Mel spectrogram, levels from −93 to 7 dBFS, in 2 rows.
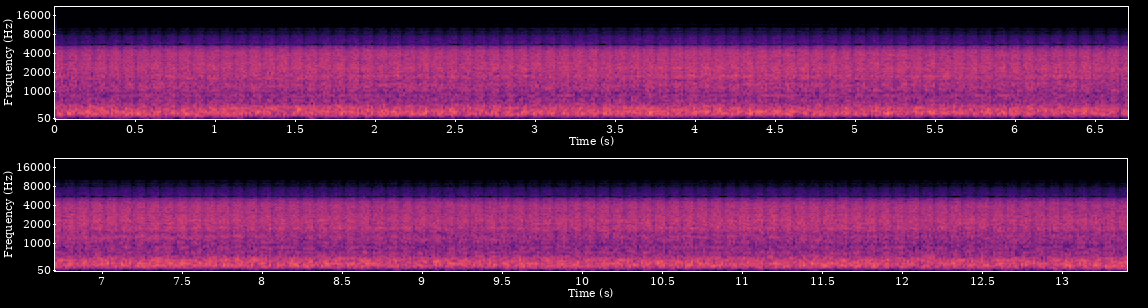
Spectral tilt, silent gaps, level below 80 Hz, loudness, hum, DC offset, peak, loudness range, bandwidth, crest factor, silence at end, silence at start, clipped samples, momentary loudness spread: -4.5 dB/octave; none; -72 dBFS; -26 LUFS; none; under 0.1%; -12 dBFS; 2 LU; 10.5 kHz; 14 dB; 0 s; 0 s; under 0.1%; 3 LU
